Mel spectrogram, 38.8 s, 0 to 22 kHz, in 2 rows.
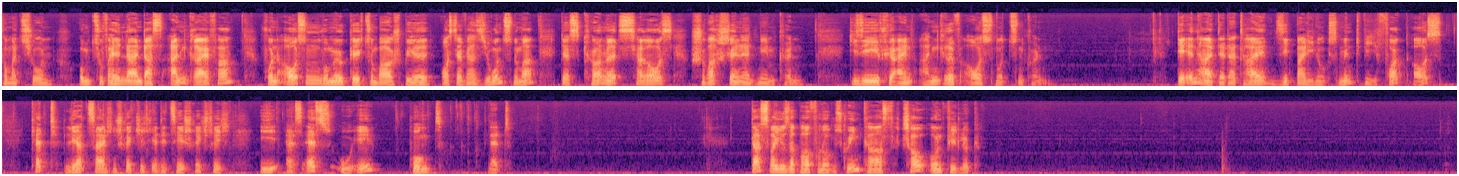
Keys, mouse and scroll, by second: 12.6-17.8 middle drag, 18.8-25.2 typing.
